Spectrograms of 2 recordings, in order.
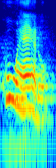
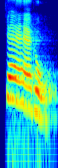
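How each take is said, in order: First: The U is sounded after the K sound. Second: The U is silent after the K sound. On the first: The speaker calls it wrong. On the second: The speaker calls it right.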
